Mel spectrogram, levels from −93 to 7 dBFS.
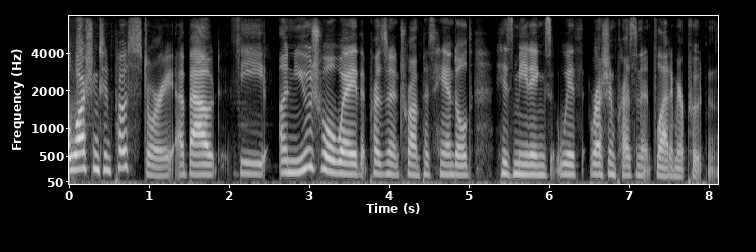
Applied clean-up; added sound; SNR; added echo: neural separator model SepFormer DNS4.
